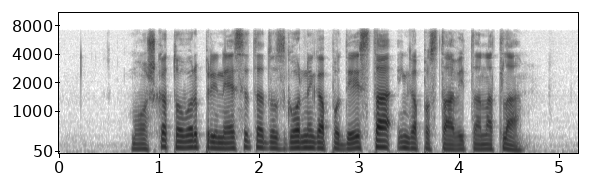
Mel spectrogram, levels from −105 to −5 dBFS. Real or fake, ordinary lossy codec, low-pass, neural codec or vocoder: real; none; 7.2 kHz; none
